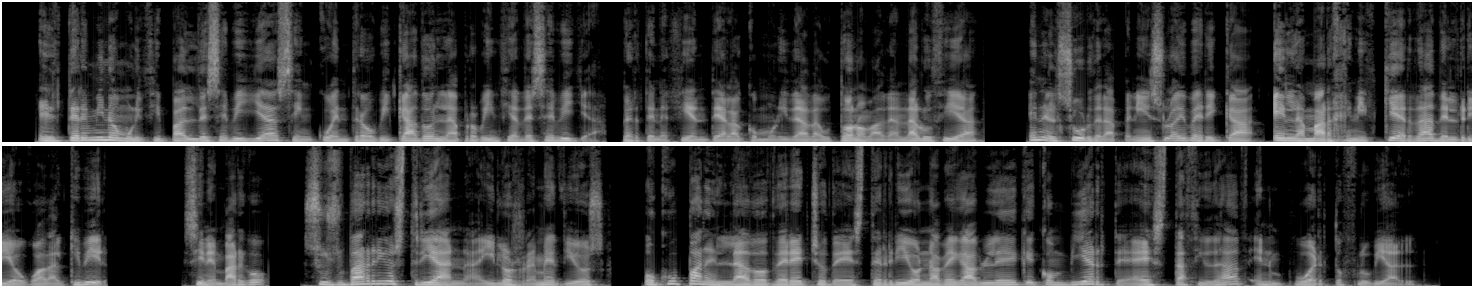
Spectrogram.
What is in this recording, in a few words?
locutor spanish voiceover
